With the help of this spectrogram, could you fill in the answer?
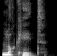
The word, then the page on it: locket: British English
